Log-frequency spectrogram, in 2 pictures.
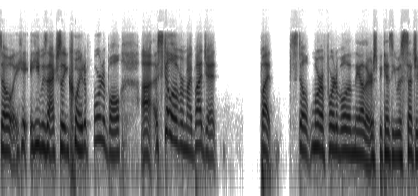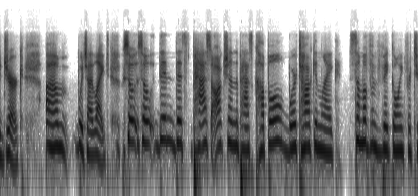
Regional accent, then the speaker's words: Atlanta, Georgia, United States; See, growing up in Atlanta, Destin and Panama City were the places that was a retirement center.

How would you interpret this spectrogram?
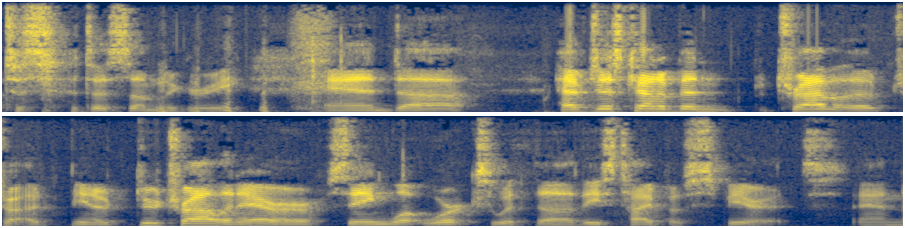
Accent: Georgia, United States; moved away as an adult; Yeah, I was born and raised in Georgia. Southerner by birth, got to move to New England about 11 years ago.

